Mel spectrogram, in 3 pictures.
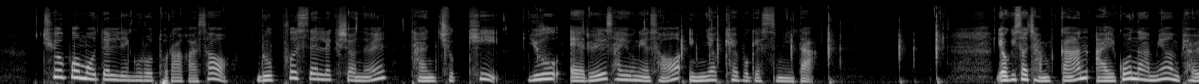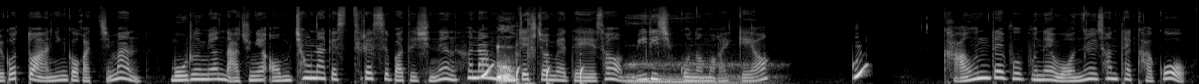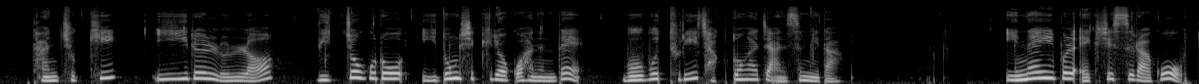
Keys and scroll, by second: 0.3 u, 2.1 l.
